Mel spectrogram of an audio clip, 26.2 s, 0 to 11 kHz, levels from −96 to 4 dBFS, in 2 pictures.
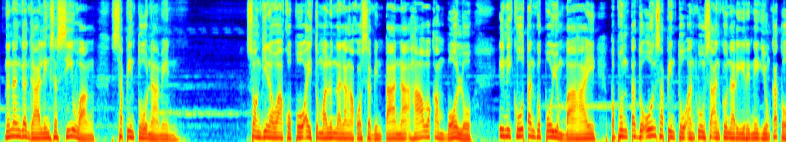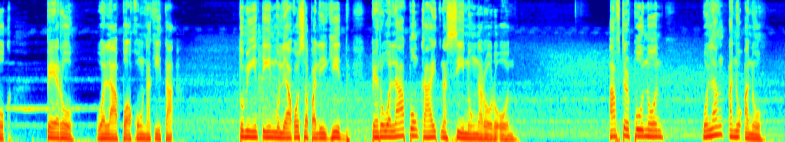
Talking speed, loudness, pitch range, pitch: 135 wpm, -14 LUFS, 100-140 Hz, 120 Hz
